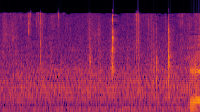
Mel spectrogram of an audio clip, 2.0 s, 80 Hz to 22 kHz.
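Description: Hot engine oil trickling from around a loosened oil drain plug on a 2013 VW Beetle 2.0L turbo as the plug is backed out by hand, over a steady rushing noise, with a few faint clicks.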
